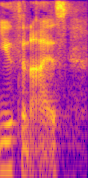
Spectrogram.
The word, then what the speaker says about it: euthanize: I prefer to call it diphthong I, because the length is actually short in this word, euthanize, because it's in an unstressed syllable.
